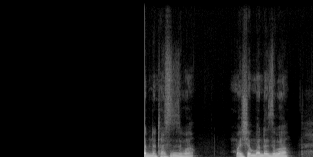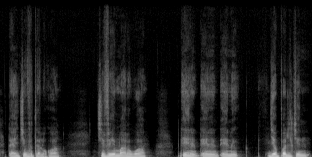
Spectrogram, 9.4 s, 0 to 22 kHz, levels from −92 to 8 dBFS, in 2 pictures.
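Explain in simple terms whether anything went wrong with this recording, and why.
The clip opens with an audio dropout to silence: from the very start until about 2.17 s there is silence, with no room tone at all, before the speech cuts in at "nda ta sa". The input was likely lost, so whatever came before is missing.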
